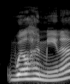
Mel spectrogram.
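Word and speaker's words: Wilhelmina: was like okay cool like i got like wilhemina is that how you say it yeah i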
